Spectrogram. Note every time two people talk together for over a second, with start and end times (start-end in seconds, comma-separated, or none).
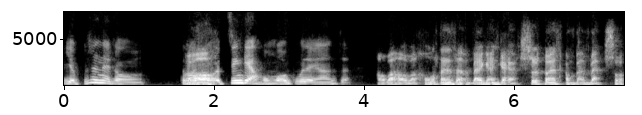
none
